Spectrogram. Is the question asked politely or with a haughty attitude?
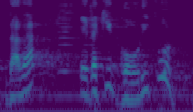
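polite. It is asked in a plain, polite tone.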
